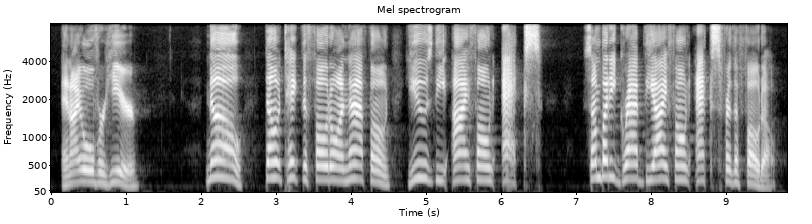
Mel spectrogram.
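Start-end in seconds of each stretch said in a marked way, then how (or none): 2.1-9.0 put-on twelve-year-old girl voice, high and rather hoarse. Speaker retells a remark overheard while eating an ice cream sandwich, 12-year-old girl's voice. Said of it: "a 12-year-old girl's voice".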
